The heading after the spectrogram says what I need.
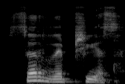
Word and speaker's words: surreptitious: Our sixth word is सररेप्शियस. सररेप्शियस. Okay, सररेप्शियस जिसका spelling है SURREPTITIOUS.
